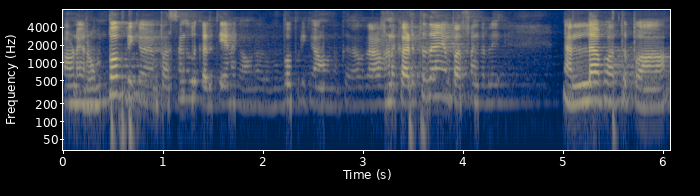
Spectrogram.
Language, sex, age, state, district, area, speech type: Tamil, female, 45-60, Tamil Nadu, Cuddalore, rural, spontaneous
